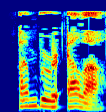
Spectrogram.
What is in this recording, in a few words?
"Umberella", English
